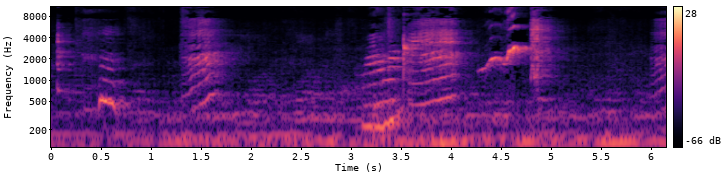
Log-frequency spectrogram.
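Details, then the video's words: Caged Rose-ringed parakeet talking: a run of speech-like syllables with rising, slurred whistled notes, several sharp upward sweeps near the middle and a loud squeaky note before the end, over a steady low hum. "Ringneck Parrot Talking in Cage"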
